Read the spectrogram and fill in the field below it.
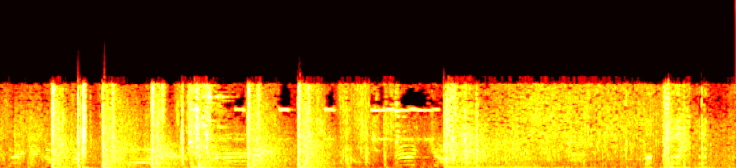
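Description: Incoming gunfire in a video game battle: loud, close bursts of repeated sharp shots in uneven clusters, with brief pauses between volleys and a rumbling boom underneath.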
